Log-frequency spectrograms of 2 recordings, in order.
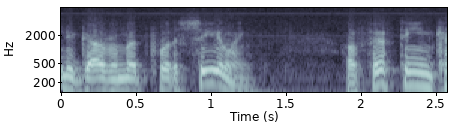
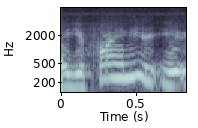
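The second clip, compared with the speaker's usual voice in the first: ordinary talk, nothing marked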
